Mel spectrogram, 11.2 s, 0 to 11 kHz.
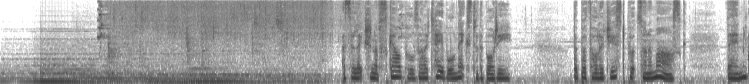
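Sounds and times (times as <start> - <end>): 
tap water running into a basin as a pathologist washes his hands: 1.5 - 5.5
speech: 5.2 - 7.8, 8.6 - 11.2.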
